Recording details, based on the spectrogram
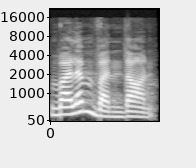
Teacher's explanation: ஒலிக்கிறது வளம் வந்தான் என்பதில் மகர மெய் எழுத்தை அடுத்து வகர எழுத்து வருவதால் மகர மெய்யெழுத்தானது தனக்குரிய அரை மாத்திரை அளவிலிருந்து குறைந்து கால் மாத்திரை அளவில் ஒலிக்கிறது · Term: மகரக் குறுக்கம்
